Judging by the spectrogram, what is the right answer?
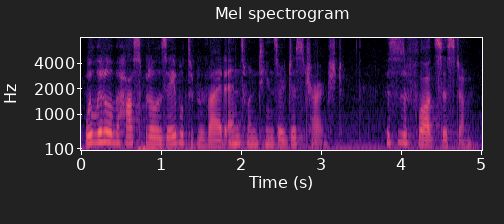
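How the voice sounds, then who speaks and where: A woman narrating a documentary in an earnest, measured, scripted way. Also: medium pitch, a little hiss or hum.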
